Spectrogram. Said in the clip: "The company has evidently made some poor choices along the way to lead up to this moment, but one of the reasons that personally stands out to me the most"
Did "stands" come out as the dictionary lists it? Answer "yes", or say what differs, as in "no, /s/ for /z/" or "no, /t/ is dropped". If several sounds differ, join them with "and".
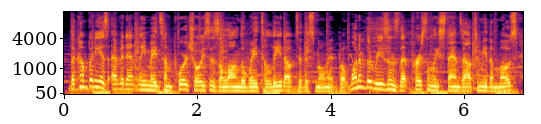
yes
